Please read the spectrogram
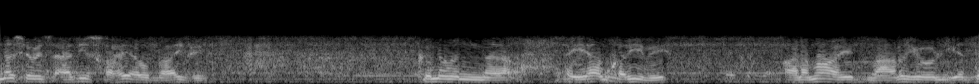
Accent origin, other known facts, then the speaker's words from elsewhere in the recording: Damascus, Damascus Governorate, Syria; قالوا لي ناس عندنا في دمشق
